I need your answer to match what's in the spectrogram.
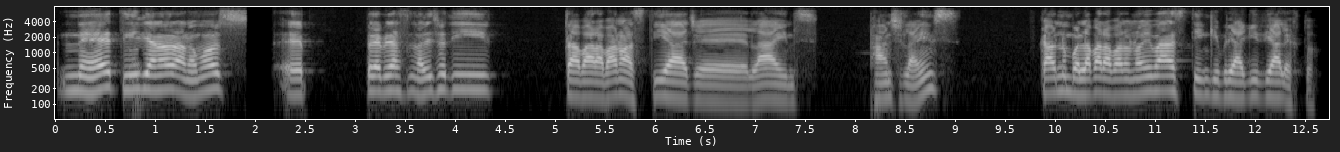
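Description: Male, Cypriot Greek accent, smooth clear voice, casual discussion, dry and slightly dull recording. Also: on the high side, steady tone, a bit bright, no echo.

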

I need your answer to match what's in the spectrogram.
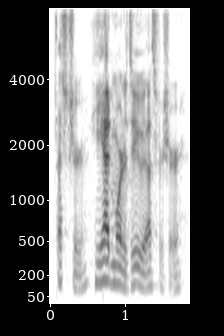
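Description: A man's voice: mid-range voice, fast talker, a bit bright. A man co-hosting a casual sports podcast, easygoing and conversational, often correcting small details. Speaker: podcast co-host.

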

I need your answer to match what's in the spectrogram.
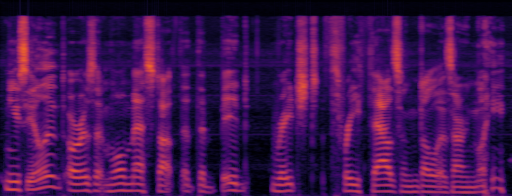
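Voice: mid-range voice, moderate pace, gravelly, darkish tone, no echo. Laid-back quiz co-host. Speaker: podcast co-host running a quiz. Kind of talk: casual chat.

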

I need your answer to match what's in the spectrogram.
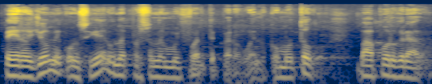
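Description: A man, a voodoo priest, talking as a podcast guest, animated, acting out little dialogues and repeating phrases. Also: on the low side, a little fast, creaky. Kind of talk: casual podcast talk. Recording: long echoey reverb.

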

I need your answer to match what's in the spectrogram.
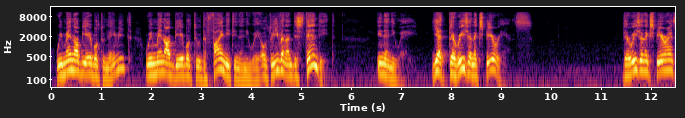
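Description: A man giving a Buddhist dharma talk, slow and reflective, with pauses and some phrases dropped almost to a whisper. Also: fairly high pitch. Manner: slow, pausing, with soft near-whispered phrases. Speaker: meditation teacher.

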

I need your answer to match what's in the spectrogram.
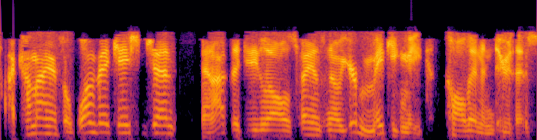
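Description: A man's voice: a little high, no room sound. A man calling in to a casual podcast chat as a regular co-host, talking in a rambling, joking way and stammering now and then. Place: Las Vegas hotel. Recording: tinny phone line, dry.

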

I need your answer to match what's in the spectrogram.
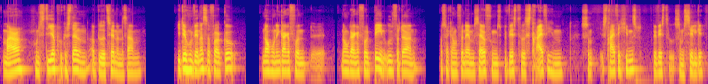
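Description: A man co-hosting a gaming podcast, reading story passages aloud and chatting casually, with fillers and the odd swear word. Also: mid-range voice. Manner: reads quotes flatly, chats with fillers and swearing. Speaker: podcast co-host reading game lore aloud. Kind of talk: casual chat and lore reading.

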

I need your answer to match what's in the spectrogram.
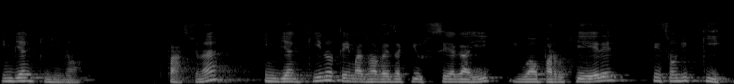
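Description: A man teaching a language online, repeating words slowly and clearly, then explaining them and asking viewers to repeat. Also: medium pitch, lively intonation, mellow. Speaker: Italian teacher. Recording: slightly dull lo-fi sound.

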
